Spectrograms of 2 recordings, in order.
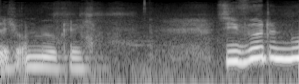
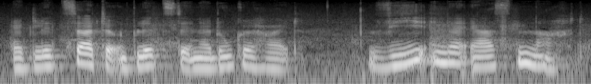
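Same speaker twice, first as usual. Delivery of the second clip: plain reading voice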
